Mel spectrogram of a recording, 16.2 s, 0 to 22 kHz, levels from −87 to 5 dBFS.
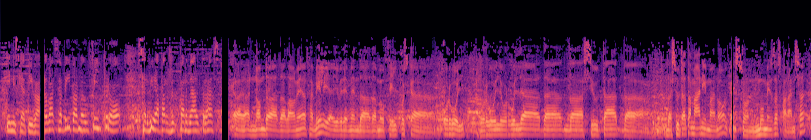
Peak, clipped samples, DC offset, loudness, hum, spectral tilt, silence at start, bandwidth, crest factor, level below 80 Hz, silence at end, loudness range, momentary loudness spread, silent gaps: -4 dBFS; under 0.1%; under 0.1%; -17 LUFS; none; -5.5 dB/octave; 0 s; 8.4 kHz; 14 dB; -50 dBFS; 0 s; 1 LU; 3 LU; 0.80-0.87 s, 4.43-4.55 s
